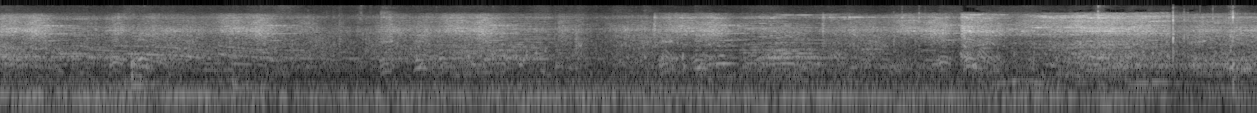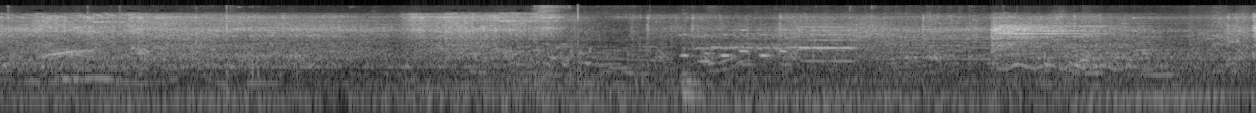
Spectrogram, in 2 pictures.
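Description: Game battle effects clash, zap and crackle.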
